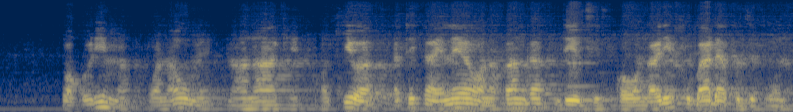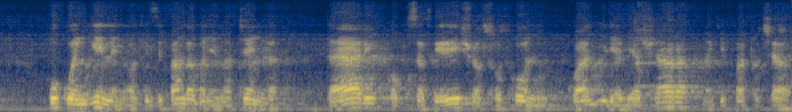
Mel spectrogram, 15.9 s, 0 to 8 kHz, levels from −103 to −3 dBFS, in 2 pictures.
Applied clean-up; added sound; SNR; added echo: neural separator model SepFormer DNS4.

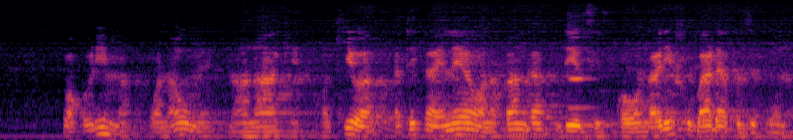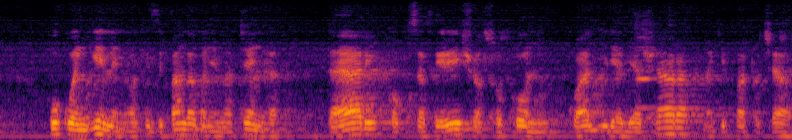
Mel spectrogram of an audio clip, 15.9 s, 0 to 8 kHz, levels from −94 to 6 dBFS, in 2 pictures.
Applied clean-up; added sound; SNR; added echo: none; Wind instrument, woodwind instrument; 12 dB; reverberation time 0.9 s.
